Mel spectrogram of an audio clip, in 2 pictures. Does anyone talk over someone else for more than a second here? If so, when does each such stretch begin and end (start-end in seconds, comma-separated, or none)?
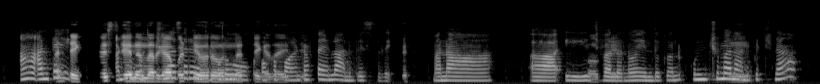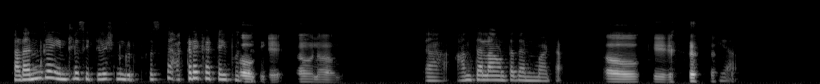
1.2-2.9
